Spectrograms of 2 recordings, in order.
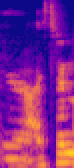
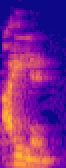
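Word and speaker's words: island: the name of দা আইসল্যান্ড আইসল্যান্ডের নাম কি আইসল্যান্ড actually হচ্ছে এটা আইল্যান্ড বলা হয় উচ্চারণটা হবে আইল্যান্ড তো এই কোন আইল্যান্ড যেটা হচ্ছে তোমার ইমার্জিং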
